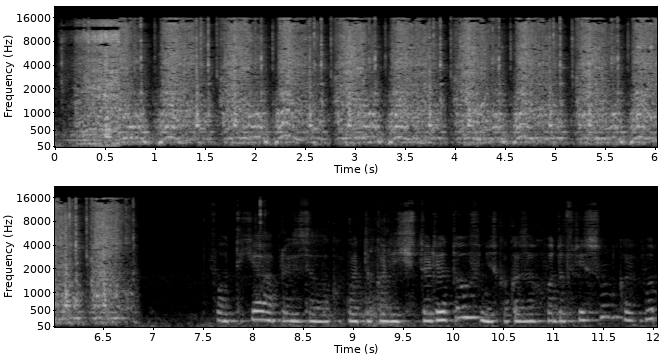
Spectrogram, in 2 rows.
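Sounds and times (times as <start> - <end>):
knitting machine carriage whirring: 0.0 - 6.9.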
